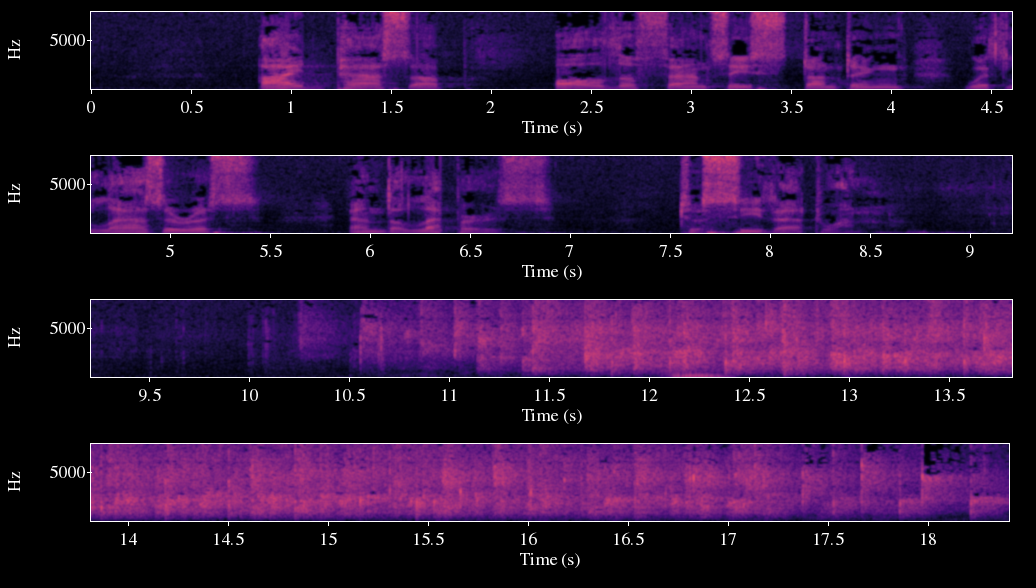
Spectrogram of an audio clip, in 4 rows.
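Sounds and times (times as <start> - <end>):
speech: 0.8 - 7.0, 7.6 - 8.6
audience applause: 10.5 - 18.3.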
